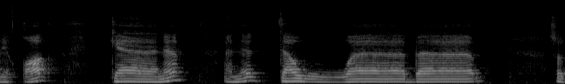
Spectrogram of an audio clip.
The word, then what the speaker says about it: تَوَّابًا: And then tawwaba. So tawwaba, making sure that the wow over here, we already talked about the wow, that it should not be pronounced like a V sound.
